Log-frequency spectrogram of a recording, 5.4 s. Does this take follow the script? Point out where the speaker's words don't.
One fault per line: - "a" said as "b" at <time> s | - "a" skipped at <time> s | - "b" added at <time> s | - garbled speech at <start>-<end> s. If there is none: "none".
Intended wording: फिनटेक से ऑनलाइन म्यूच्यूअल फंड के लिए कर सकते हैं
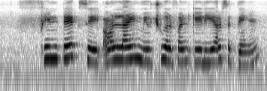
none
